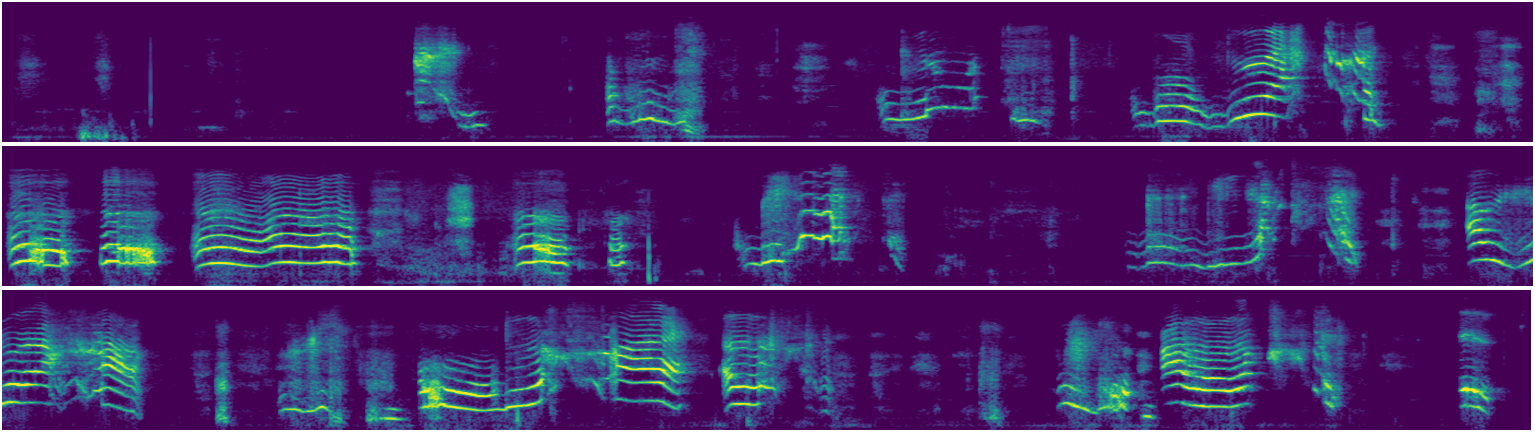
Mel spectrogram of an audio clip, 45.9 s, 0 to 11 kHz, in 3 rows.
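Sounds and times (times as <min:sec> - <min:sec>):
baby squealing and crying: 0:12.5 - 0:13.8, 0:34.8 - 0:38.9, 0:41.2 - 0:44.1.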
